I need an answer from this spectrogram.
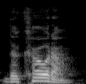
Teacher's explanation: the last T turns into a little bit D sound.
